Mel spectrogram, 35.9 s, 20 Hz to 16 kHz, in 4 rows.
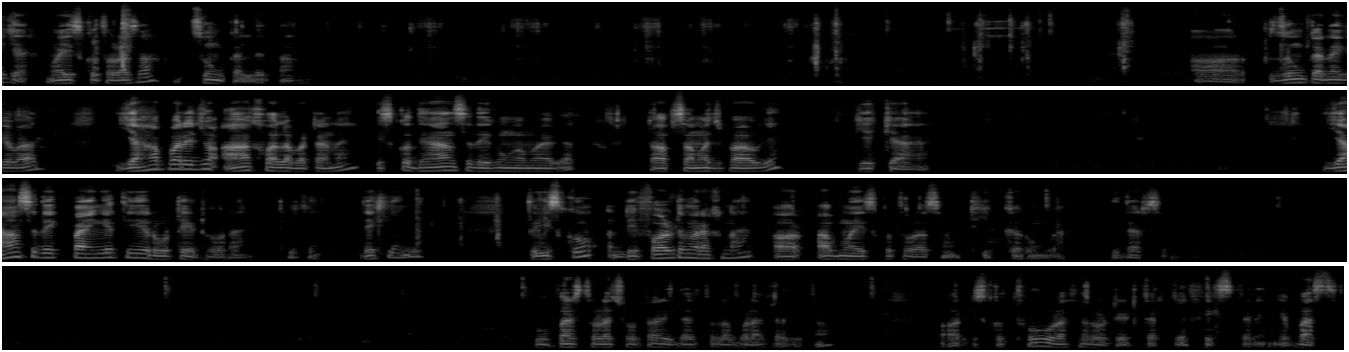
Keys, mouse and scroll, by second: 0.0 ctrl+space, 0.7 space, 1.8-4.6 alt+scroll down 17, 4.6-5.5 alt+scroll up 8, 5.8 ctrl+click, 6.7 ctrl+space, 6.8 ctrl+click, 7.3 ctrl+space, 8.9-9.5 scroll down 4, 17.4 click, 21.2 ctrl+z, 22.8 click, 26.4 click, 31.7 click, 33.4 click.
